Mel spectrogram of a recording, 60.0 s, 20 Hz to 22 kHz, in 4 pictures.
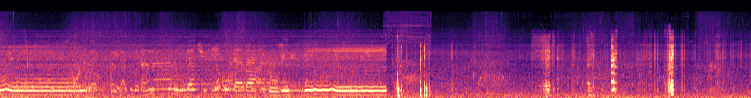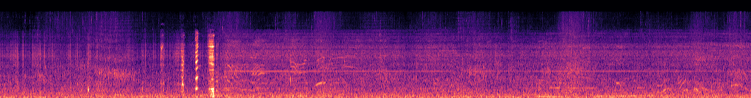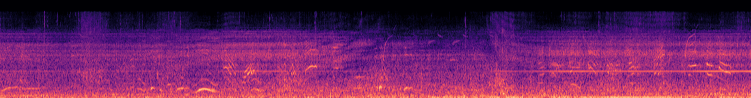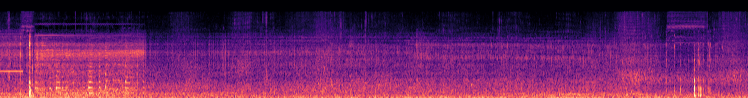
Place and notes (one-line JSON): {"title": "Smíchovská pláž", "date": "2011-04-07 12:51:00", "description": "Radios on the Smíchov beach near Železniční most are being re-tuned in realtime according to sounds of Vltava - Moldau. Underwater sonic landscapes and waves of local boats turn potentiometers of radios. Small radio speakers bring to the river valley voices from very far away…", "latitude": "50.07", "longitude": "14.41", "altitude": "187", "timezone": "Europe/Prague"}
